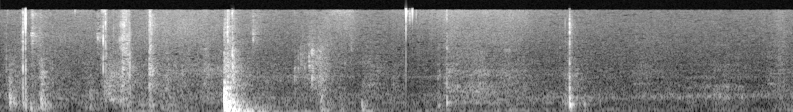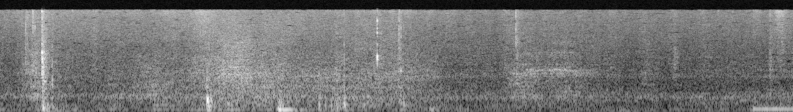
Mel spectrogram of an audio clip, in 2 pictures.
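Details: Quiet indoor room tone broken by scattered knocks and door-like thumps, one sharp bang near the start; no animal voice stands out.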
